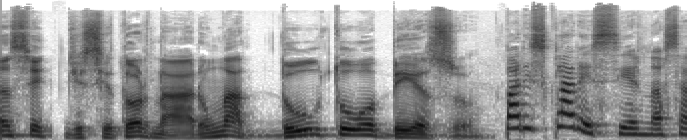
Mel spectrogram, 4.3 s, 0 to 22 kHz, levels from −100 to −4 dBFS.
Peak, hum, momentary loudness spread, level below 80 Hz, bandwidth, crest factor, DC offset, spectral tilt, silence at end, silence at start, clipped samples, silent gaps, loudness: 0 dBFS; none; 4 LU; -42 dBFS; over 20 kHz; 16 dB; under 0.1%; -4 dB/octave; 0 s; 0 s; under 0.1%; none; -15 LUFS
